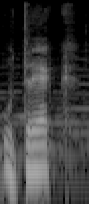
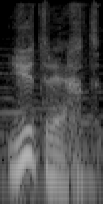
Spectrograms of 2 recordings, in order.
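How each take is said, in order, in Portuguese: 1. É pronunciado com a pronúncia portuguesa. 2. É pronunciado com uma pronúncia não portuguesa.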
